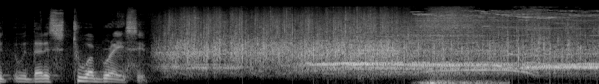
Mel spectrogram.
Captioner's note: audience applauding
